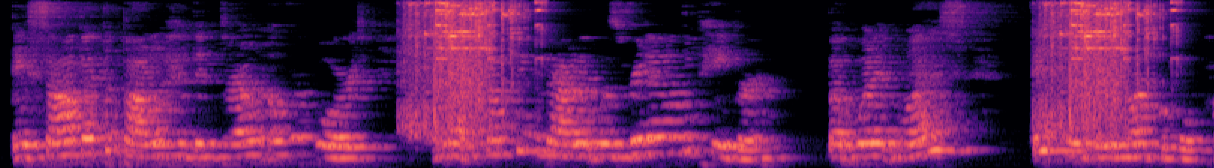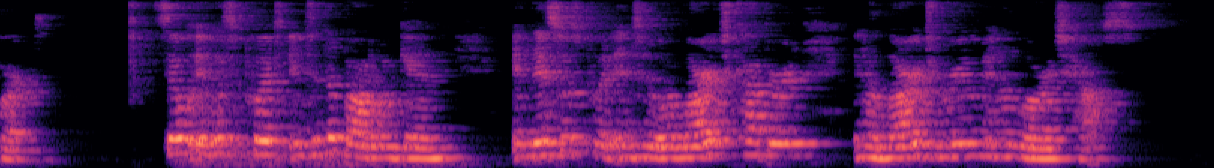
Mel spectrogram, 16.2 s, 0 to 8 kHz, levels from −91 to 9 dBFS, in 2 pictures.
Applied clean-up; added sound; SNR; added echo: classical method WPE with log-MMSE.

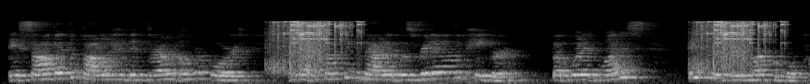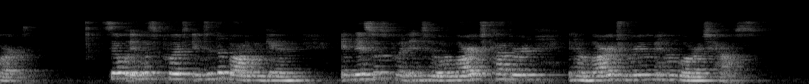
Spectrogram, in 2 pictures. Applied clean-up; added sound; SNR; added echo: none; Shatter; -4 dB; reverberation time 0.7 s.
